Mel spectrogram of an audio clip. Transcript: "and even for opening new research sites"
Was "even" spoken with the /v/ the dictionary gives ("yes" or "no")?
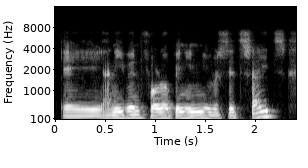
no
